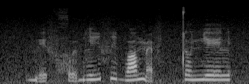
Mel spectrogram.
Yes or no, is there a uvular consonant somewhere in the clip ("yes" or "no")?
yes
